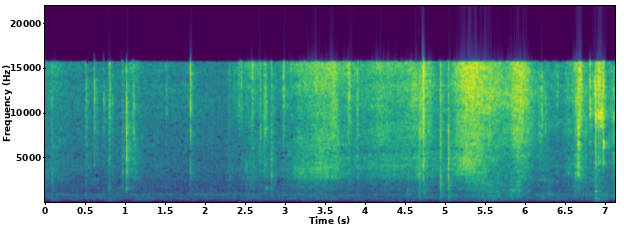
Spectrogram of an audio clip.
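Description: Sheet of paper being folded and creased by hand: soft rustling and crackling with scattered small clicks, two longer swishing rustles about three and a half and five seconds in.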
